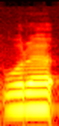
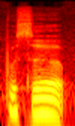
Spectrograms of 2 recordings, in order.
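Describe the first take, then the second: First: It is said in a normal voice. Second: It is said in a very deep voice.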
